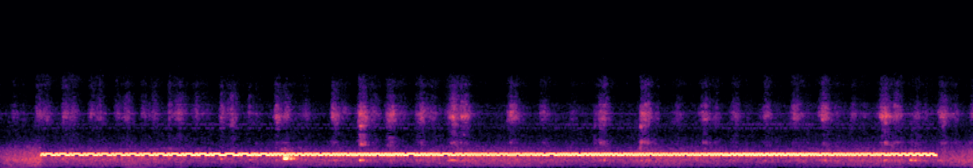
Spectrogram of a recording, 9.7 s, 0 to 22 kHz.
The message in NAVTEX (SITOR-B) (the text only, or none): ZCZC EE25 FORECAST: WIND W 9 TO 10.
